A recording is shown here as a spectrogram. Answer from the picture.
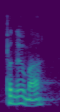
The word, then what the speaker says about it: pneuma: Pneuma in Greek, yeah. But we don't pronounce the P, but it's still got one on the front of it.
